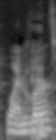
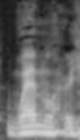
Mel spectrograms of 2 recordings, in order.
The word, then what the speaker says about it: Wendler: He's like, Kenny, I'm on the, you can correct me if I'm saying this wrong, the Wilder program, the 531 method. – Wendler? It's Wendler. Yeah, there you go.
